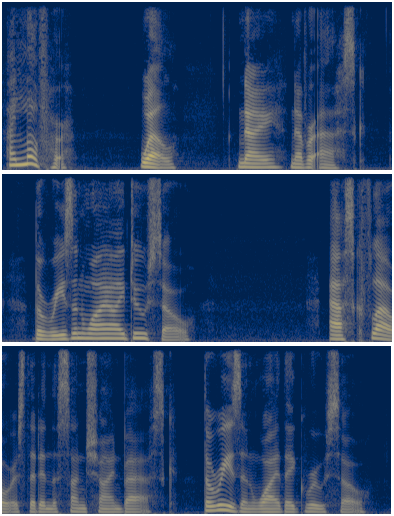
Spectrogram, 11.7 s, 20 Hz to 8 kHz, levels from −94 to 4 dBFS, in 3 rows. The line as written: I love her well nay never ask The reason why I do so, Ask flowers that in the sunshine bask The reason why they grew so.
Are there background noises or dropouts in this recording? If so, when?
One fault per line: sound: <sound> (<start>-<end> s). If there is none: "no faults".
no faults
